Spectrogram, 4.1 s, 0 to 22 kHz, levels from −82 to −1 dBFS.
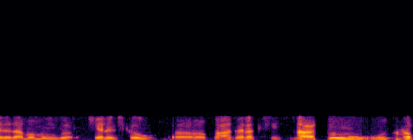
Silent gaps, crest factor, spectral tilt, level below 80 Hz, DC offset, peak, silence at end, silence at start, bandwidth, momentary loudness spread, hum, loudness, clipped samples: none; 20 dB; -4.5 dB/octave; -64 dBFS; under 0.1%; -4 dBFS; 0 s; 0 s; 4 kHz; 12 LU; none; -24 LUFS; under 0.1%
